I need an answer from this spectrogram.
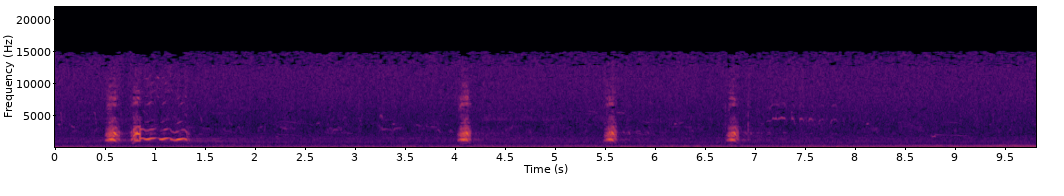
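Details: A coyote on Chicago's south side by the lake opens with a bark run into a rapid, warbling yelp, then gives three single barks spaced about 1.5 seconds apart. A dull background rumble continues throughout.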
